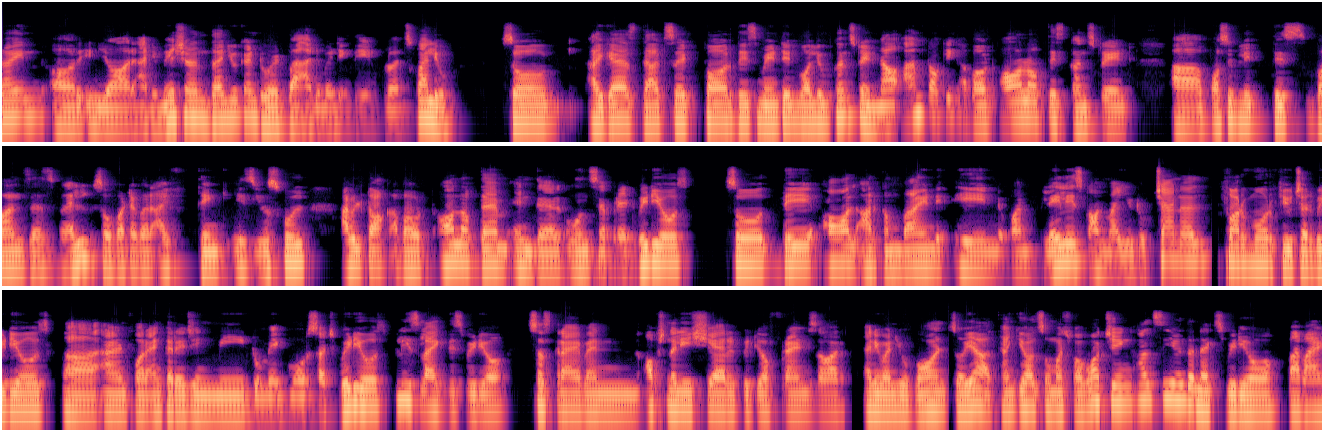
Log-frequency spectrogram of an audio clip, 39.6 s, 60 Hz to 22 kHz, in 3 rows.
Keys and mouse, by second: 2.8-4.4 drag, 4.9 click, 7.3-8.1 drag, 8.9-13.8 drag, 15.2-16.0 drag, 16.2 click.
